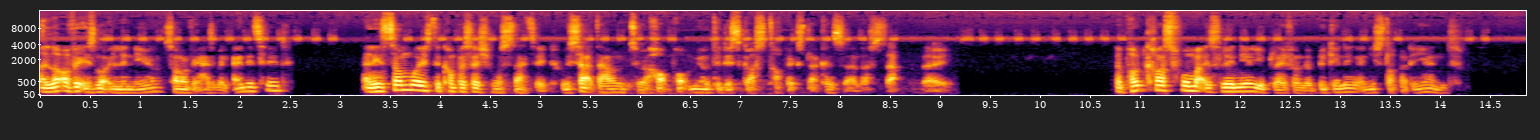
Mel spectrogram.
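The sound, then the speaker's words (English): Chirping crickets recorded in Hong Kong, a steady, thin, high trill that runs unbroken beneath continuous talk, carrying on faintly through the pauses between speakers. “So all the sounds you hear are from there. The tweeting birds, rustling bamboo leaves, chirping crickets, buzzing cicadas,”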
